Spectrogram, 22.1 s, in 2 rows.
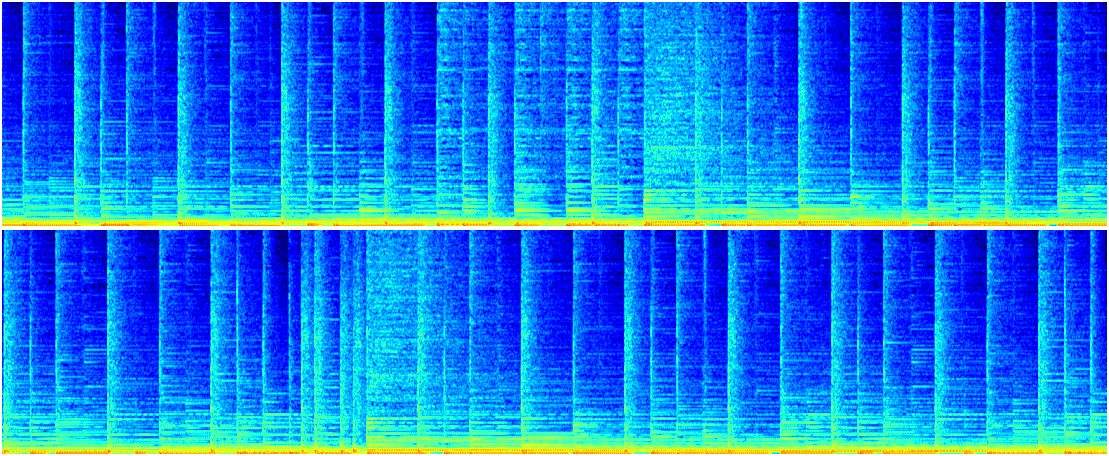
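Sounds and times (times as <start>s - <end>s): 
guitar backing track: 0.0s - 22.0s.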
